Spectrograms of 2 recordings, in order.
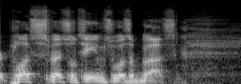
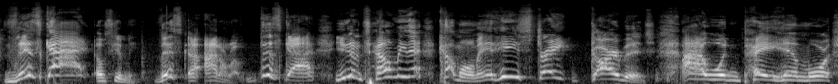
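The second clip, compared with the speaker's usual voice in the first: high, scoffing disbelief, climbing into a yell; pundit hamming up disgust; mock outrage rant; 9 semitones higher than usual. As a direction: act appalled at the quarterback. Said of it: "I'd be doing stuff like this".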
